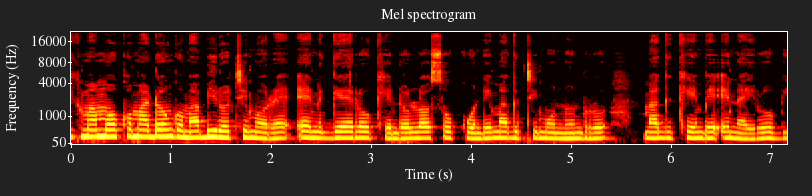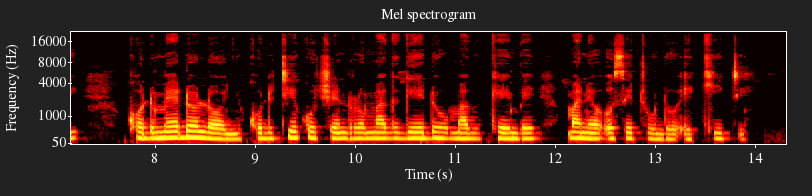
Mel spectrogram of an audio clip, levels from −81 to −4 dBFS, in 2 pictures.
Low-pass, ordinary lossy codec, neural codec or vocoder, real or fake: none; none; none; real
